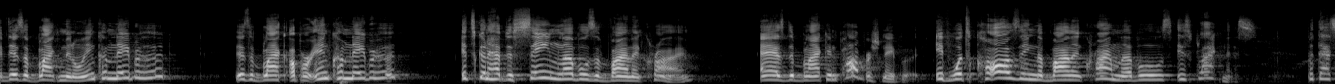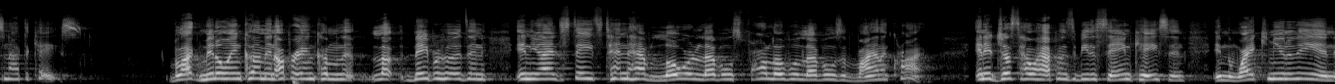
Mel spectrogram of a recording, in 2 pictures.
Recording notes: keynote speech at the Dear White People Symposium (February 17, 2019 at E-Werk in Freiburg, Germany)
